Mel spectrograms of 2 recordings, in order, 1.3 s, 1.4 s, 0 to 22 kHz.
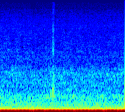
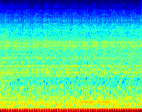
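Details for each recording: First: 2006 Audi A4 Cabriolet S-Line gas engine, previously running rough and diesel-like with low oil pressure, now after repair: low, steady idle rumble with no ticking or knocking; runs smoothly and quietly, though check engine light later returns. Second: 2006 Audi A4 Cabriolet S-Line gas engine before repair, with low oil pressure: heavy, uneven clattery diesel-like rumble at idle; running rough, cause not confirmed.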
